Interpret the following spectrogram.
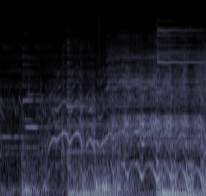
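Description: A horse whinnying, a wavering call that starts about half a second in, over background music.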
